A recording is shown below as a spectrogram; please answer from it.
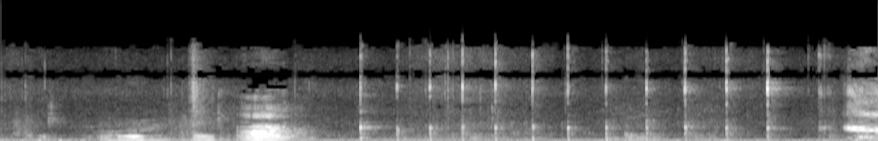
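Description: A short voice sound, then a rapid run of light, sharp clicks, about seven a second, through the second half.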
